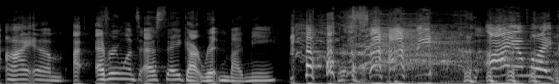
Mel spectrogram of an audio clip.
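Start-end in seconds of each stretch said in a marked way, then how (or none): 2.8-4.6 high, loud burst of laughter; a bright, loud laughing fit; real laugh. Real, not acted. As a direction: crack up for real. Laughing at her own story.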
